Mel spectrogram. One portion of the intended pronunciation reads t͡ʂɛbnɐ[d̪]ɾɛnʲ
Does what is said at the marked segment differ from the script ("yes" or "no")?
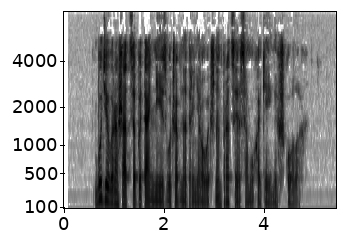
yes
